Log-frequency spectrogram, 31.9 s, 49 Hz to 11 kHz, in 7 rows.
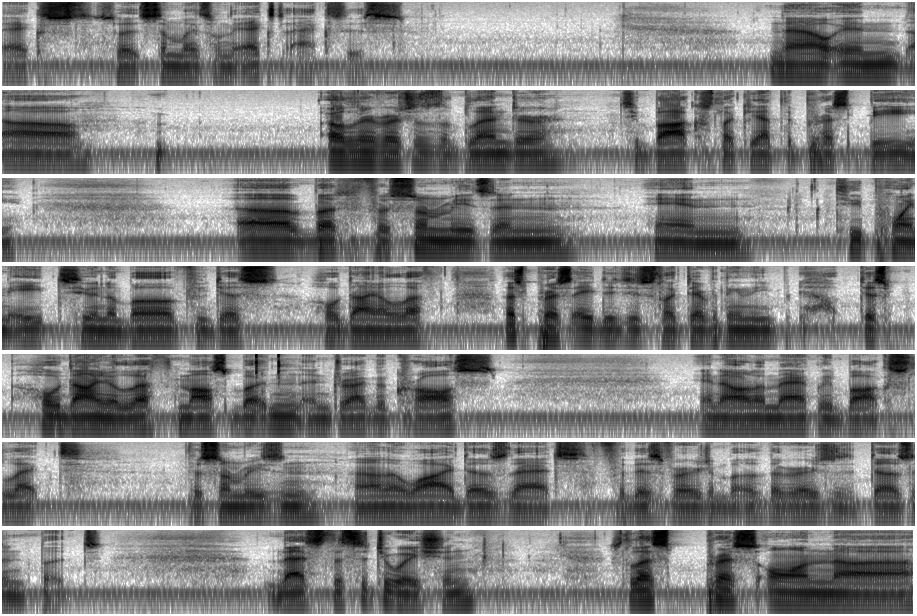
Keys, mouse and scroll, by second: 1.7-4.3 scroll down 2, 10.1-13.2 scroll up 1, 16.8 a, 19.6 click.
